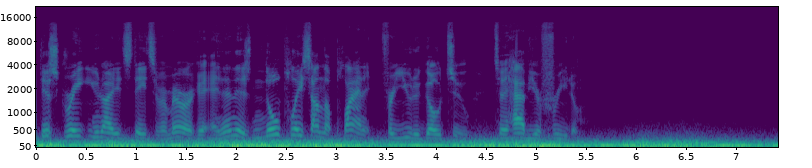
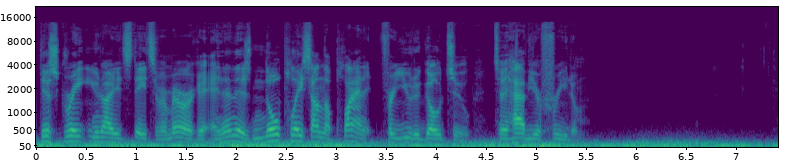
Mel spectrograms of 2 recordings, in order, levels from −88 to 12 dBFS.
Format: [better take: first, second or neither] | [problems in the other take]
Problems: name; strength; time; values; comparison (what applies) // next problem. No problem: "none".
second | low rumble; loud; throughout; 6 dB below the speech; faint in the second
